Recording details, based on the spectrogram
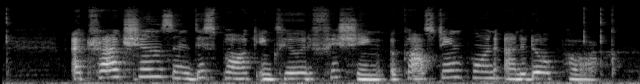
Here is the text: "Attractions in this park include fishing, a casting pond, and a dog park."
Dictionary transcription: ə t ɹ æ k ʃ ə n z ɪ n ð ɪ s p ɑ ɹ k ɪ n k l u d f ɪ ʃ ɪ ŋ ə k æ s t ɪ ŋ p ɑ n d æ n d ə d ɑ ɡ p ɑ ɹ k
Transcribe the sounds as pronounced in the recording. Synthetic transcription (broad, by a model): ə t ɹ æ k ʃ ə n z ɪ n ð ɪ s p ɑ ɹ k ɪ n k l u d f ɪ ʃ ɪ ŋ ə k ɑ s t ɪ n p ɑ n æ n d ə d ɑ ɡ p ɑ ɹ k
